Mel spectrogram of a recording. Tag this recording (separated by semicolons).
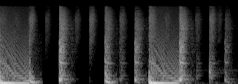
Beat; Idrum; Misc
